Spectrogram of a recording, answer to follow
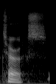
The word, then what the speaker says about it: Turx: Way, and Turks is like four letters, one syllable.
